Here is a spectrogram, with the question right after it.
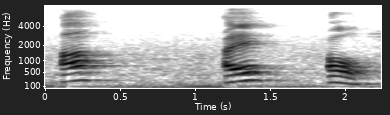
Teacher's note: अर्धविवृत में मुख आपका आधा खुला रहेगा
